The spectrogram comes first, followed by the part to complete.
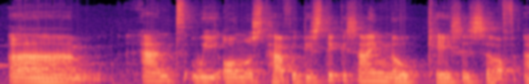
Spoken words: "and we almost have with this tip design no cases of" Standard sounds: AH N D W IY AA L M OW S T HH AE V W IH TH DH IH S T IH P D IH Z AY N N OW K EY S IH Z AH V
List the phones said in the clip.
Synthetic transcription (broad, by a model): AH N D W IY AA L M OW S T HH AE V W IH DH IH S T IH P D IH S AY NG N OW K EY S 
